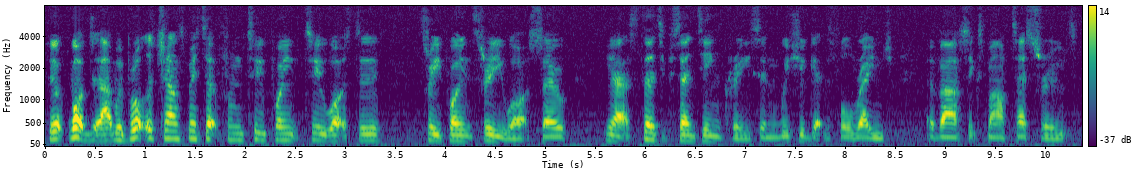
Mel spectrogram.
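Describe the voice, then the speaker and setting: A radio repair technician mutters and thinks aloud while casually showing a hands-on repair at an indoor workbench. He talks at a normal speed in a mid-range, darkish voice. The audio is poor, with workshop ambience clearly audible behind him.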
